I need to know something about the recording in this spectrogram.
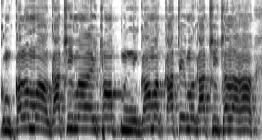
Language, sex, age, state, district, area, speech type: Maithili, male, 60+, Bihar, Darbhanga, rural, spontaneous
